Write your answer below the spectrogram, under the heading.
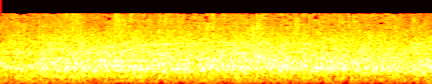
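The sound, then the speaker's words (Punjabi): Loud, steady applause from an audience at a Punjabi music performance, a dense, even wash of clapping that holds without pause for about two seconds. “ਉਹਨਾਂ ਦੇ ਨਾਂ 'ਤੇ ਇੱਕ ਵਾਰ ਜ਼ੋਰਦਾਰ ਤਾੜੀ”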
